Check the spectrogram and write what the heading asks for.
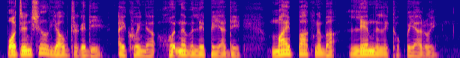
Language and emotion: Manipuri, neutral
